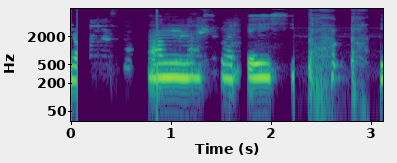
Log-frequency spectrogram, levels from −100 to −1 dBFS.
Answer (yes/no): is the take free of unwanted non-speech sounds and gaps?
no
